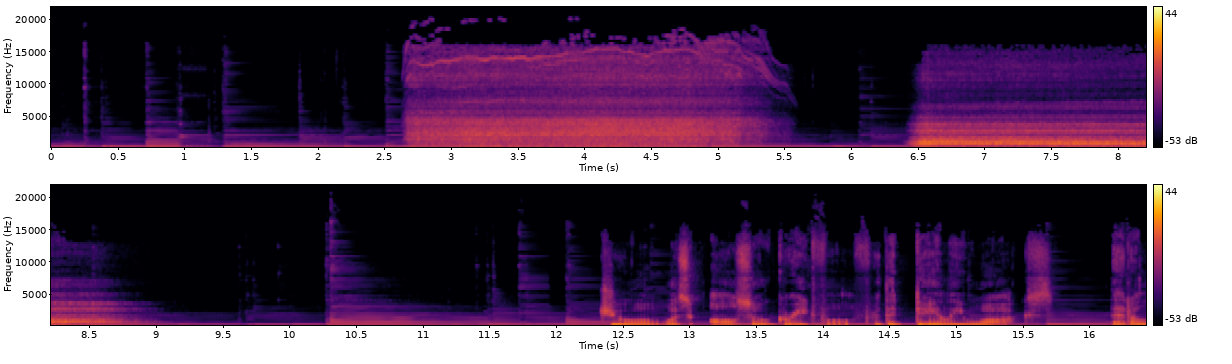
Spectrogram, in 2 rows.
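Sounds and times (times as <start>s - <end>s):
deep breath in and out: 2.6s - 5.6s, 6.4s - 9.2s
speech: 12.5s - 16.4s.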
